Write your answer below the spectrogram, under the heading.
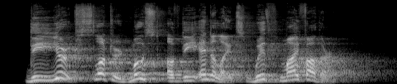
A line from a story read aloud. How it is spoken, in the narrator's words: I said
